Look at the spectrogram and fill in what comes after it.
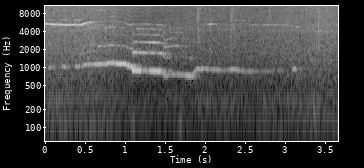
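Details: Siberian Husky during natural mating, whining in a wavering tone that climbs, then steps down in pitch and trails off into a softer, level whimper over about three seconds, against low background hum.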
